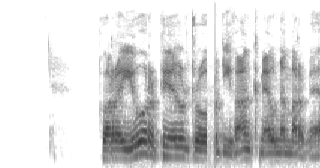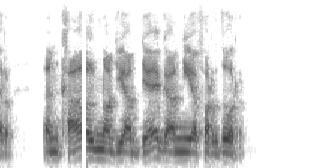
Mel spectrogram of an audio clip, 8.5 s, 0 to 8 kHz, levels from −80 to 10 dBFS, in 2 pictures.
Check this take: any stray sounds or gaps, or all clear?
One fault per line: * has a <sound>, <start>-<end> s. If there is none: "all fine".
* has a dropout, 2.8-2.9 s
* has a dropout, 5.3-5.4 s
